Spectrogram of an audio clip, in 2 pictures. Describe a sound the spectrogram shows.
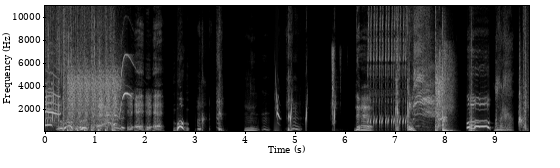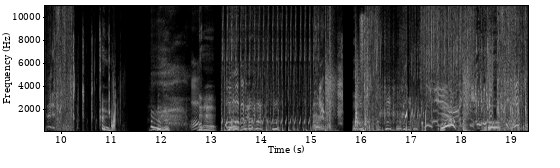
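A cartoon creature squeals and babbles in a high, silly voice.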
